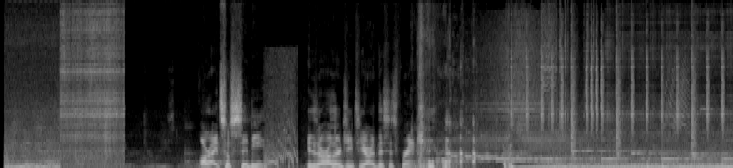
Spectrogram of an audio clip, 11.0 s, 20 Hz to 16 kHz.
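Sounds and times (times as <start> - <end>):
harsh high hiss: 0.9 - 1.9
power tool buzzing: 0.9 - 1.9.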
